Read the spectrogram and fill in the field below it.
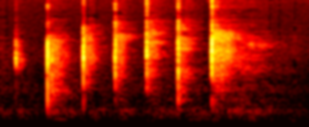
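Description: Hands patting the body directly on bare skin during a stress-relief tapping exercise, seven crisp separate pats in a fairly even rhythm, close and fairly quiet, with no talking.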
